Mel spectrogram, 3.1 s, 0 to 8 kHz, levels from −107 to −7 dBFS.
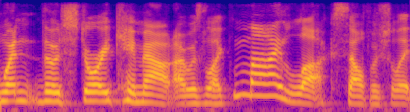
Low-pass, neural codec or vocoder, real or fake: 7.2 kHz; vocoder, 44.1 kHz, 80 mel bands, Vocos; fake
